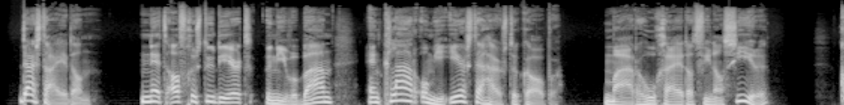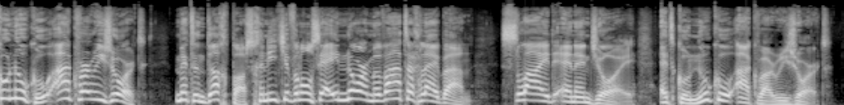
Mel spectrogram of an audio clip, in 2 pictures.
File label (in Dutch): enthousiast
